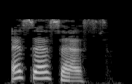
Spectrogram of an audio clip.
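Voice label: "sss", British English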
